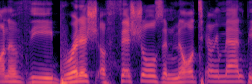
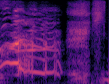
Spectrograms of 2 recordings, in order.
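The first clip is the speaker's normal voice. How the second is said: high laugh; 7 dB quieter than usual. Real, not acted. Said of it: "That's an amazing impression".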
